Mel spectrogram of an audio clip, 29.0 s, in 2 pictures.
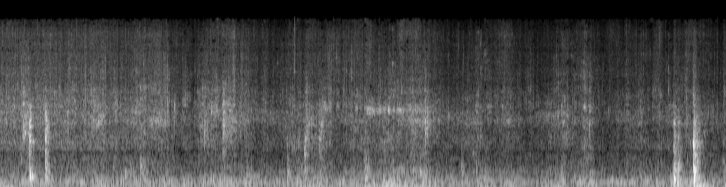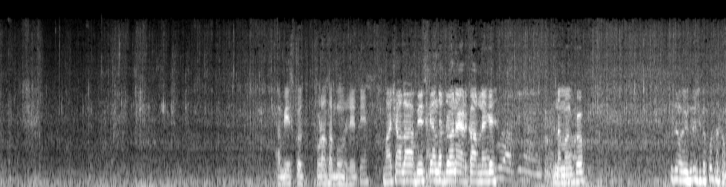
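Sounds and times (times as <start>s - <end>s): food sizzling in a wok: 0.0s - 15.2s, 21.2s - 29.0s.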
